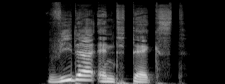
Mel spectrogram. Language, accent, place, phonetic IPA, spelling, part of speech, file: German, Germany, Berlin, [ˈviːdɐʔɛntˌdɛkst], wiederentdeckst, verb, De-wiederentdeckst.ogg
- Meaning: second-person singular present of wiederentdecken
